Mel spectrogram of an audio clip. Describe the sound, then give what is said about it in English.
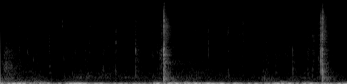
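Two crisp, sharp snaps of a tarot deck being split and its top cards flipped, spaced well apart over a steady low hiss, with fainter taps and rustles between them. “And then I am going to put the deck down with my left hand, split it in half, split the larger deck in half again, and then flip all the top cards.”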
